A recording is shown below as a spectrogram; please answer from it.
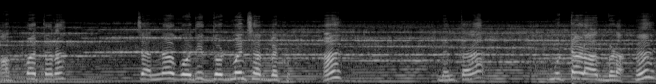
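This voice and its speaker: A rambling, maudlin drunk brother in a film, his voice pitched very high. He repeats himself and pleads. Loud film music plays under him throughout. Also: moderate pace. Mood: remorseful. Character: drunk, debt-ridden younger brother, emotional. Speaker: film character in a dub. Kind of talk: dubbed film acting. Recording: loud film score behind the voice.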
